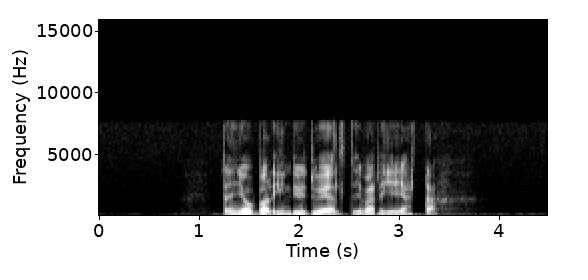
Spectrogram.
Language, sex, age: Swedish, male, 24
